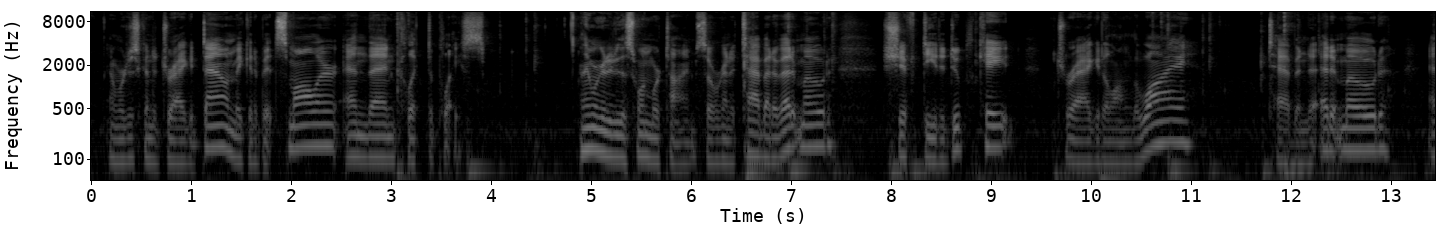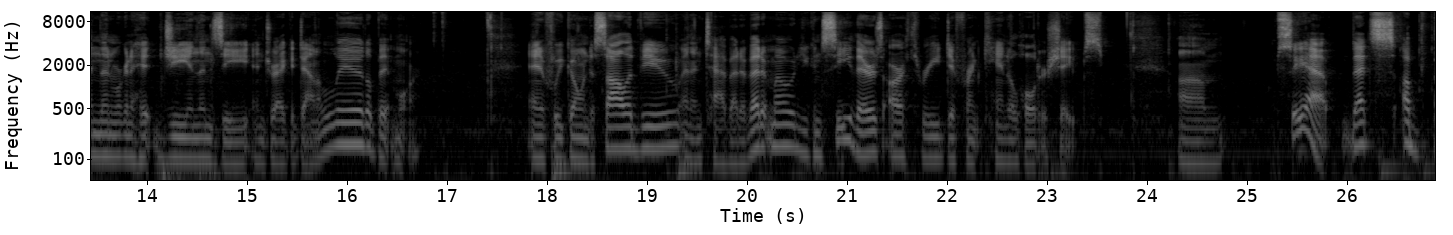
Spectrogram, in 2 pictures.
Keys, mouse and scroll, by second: 4.0 shift+middle click, 4.5-6.4 scroll down 2, 6.4 Tab, 7.1 shift+middle click, 8.0 shift+d, 10.8 shift+middle click, 11.2-11.7 scroll up 2, 11.6 Tab, 12.0 shift+middle click, 12.9-13.8 scroll up 1, 13.8 scroll up 1, 14.0 g, 17.9 z, 18.5 middle click, 19.2 Tab, 19.9-20.9 scroll down 5, 20.6 middle click, 26.4 shift+middle click.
